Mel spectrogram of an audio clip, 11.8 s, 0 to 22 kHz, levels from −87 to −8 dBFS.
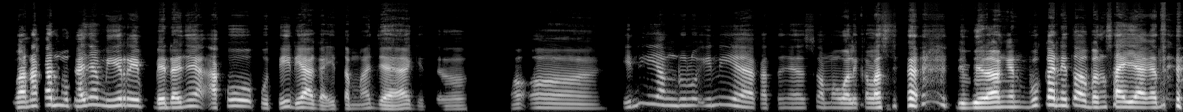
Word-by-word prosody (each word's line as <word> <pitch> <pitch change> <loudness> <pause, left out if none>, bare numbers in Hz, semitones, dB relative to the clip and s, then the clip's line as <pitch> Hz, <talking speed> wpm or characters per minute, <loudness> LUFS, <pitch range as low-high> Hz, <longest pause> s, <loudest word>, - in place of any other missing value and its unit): Warna 185 +5 +3
kan 260 +1 +2
mukanya 225 +1 -2
mirip, 225 -2 -1
bedanya 170 +7 0
aku 210 +6 -3
putih 160 +4 -10
dia 170 -1 +3
agak 145 - -8
hitam 130 0 -12
aja, 140 -4 -3
gitu. 110 +2 -20 0.5
Heeh. 150 -2 -11 0.3
"Ini, 220 - -15 0.2
yang 240 - -11
dulu 240 0 -11
ini 245 +1 -13
ya?" 185 -3 0
katanya, 155 +1 -15
"sama 165 0 -15
wali 160 0 -2
kelasnya," 170 +6 -1 0.6
dibilangin, 175 +4 +4
"Bukan, 240 +6 +3
itu 230 +2 -2
abang 180 -4 +2
saya," 185 -1 +6
katanya. 215 +6 -2
175 Hz, 140 wpm, -21 LUFS, 160-220 Hz, 0.6 s, saya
